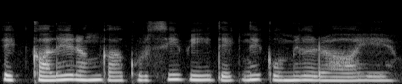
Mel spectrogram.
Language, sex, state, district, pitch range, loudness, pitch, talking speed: Hindi, female, Arunachal Pradesh, Papum Pare, 185-205 Hz, -16 LUFS, 195 Hz, 165 wpm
